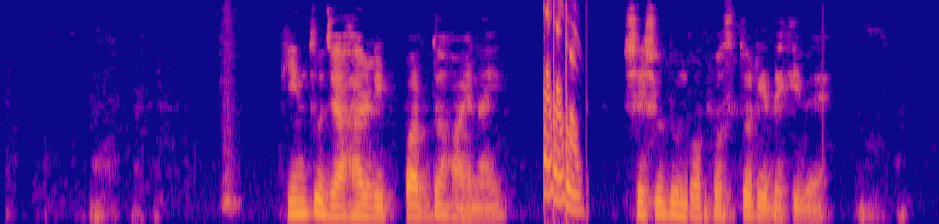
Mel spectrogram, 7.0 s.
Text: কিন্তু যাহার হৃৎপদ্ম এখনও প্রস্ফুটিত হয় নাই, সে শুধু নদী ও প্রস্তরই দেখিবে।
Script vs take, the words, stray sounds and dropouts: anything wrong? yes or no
yes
